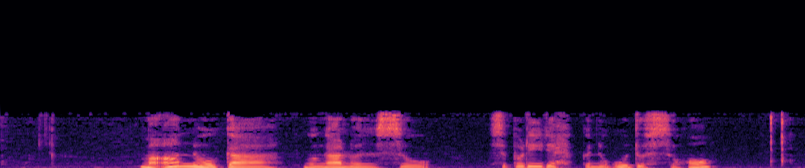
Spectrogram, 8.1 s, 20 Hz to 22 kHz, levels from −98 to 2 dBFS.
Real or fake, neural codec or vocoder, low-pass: real; none; 7.2 kHz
